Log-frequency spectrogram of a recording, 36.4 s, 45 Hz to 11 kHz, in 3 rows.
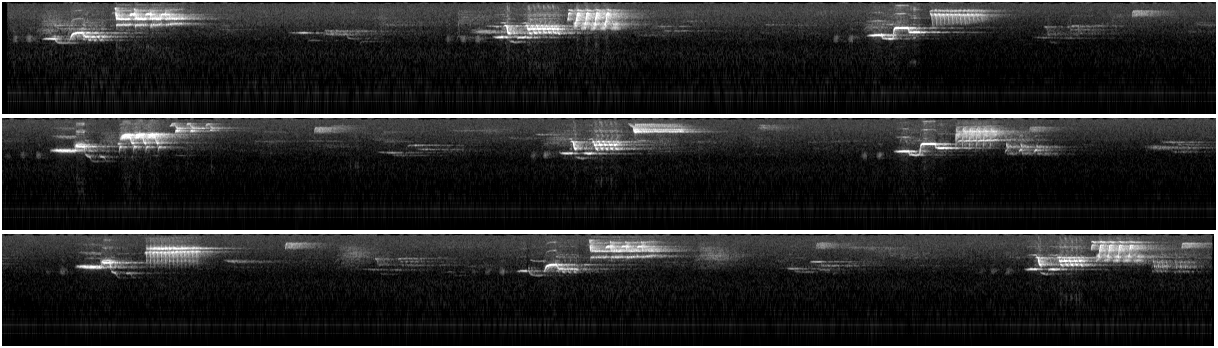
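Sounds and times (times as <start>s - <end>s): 
wood thrush long song: 0.1s - 22.9s, 23.6s - 36.3s.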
